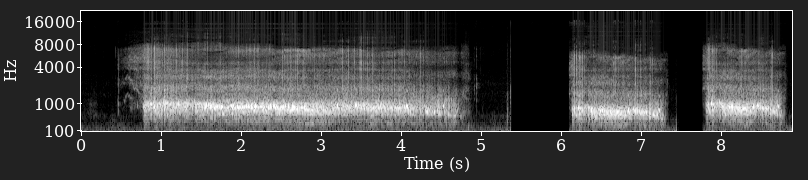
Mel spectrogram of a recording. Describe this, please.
Inhuman gargling.
Recorded into Pro Tools with an Audio Technica AT 2035 through the Digidesign 003's preamps. Pitch shifted, timestretched and EQ'd for character.
creature, monster, beast, monstrous, gargle, horror, growl, zombie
